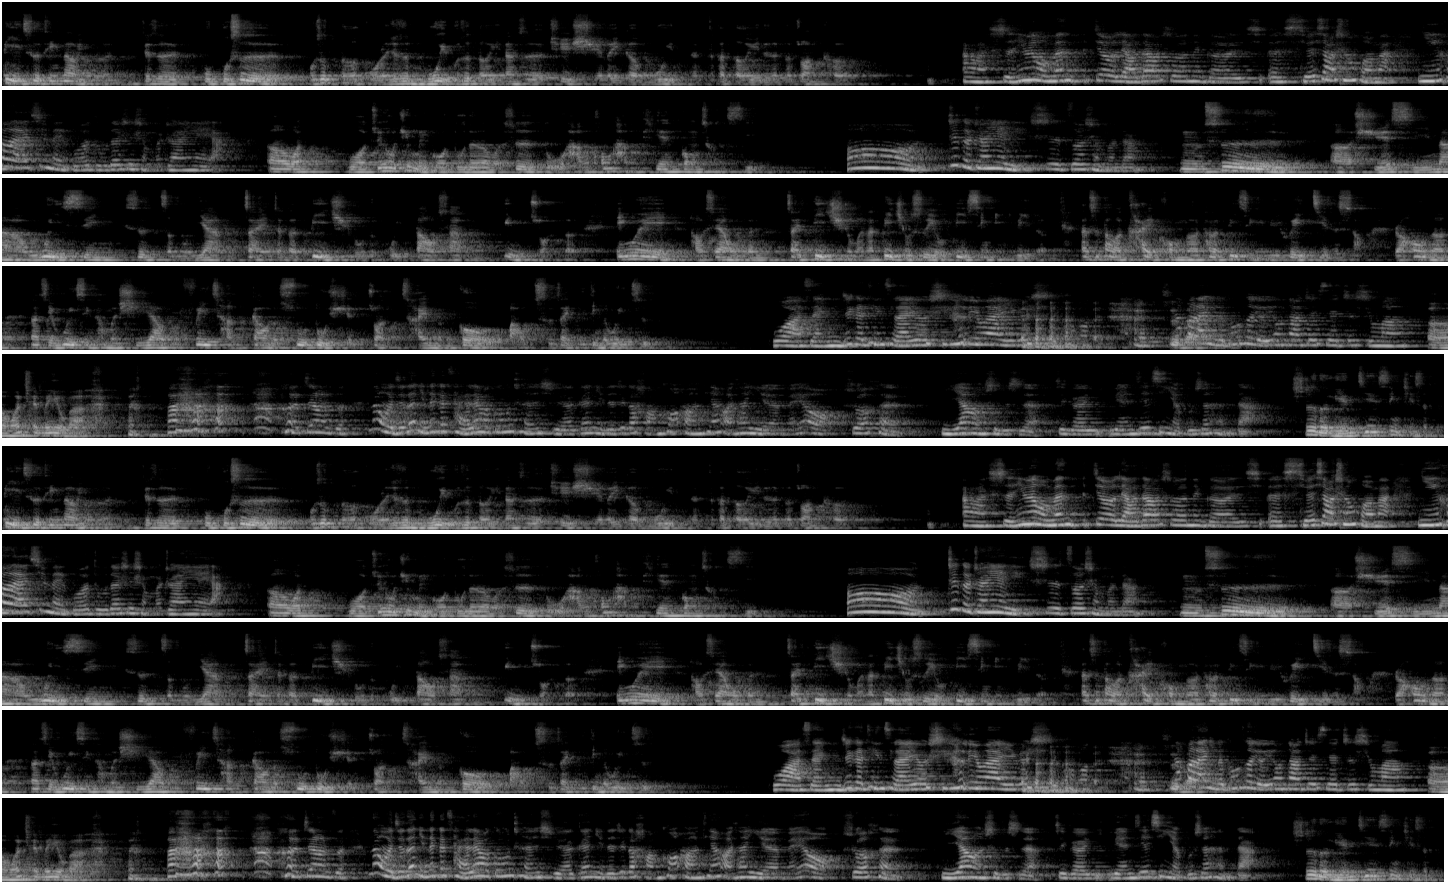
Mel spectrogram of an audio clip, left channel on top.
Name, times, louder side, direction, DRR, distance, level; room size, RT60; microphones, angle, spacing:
voice 1, 0.0-8.5 17.1-17.6 17.9-22.1 26.2-27.4 27.7-49.9 53.6-55.4 57.6-59.4 70.7-72.1, equal, 10° left, 2 dB, 2.7 m, -30 dB
voice 2, 9.6-16.7 22.9-25.9 51.1-54.1 55.1-57.4 59.5-66.9 67.2-70.4, right 2 dB, 35° right, 7 dB, 1.0 m, -28 dB
23.0 x 23.0 x 6.3 m, 1.2 s
head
